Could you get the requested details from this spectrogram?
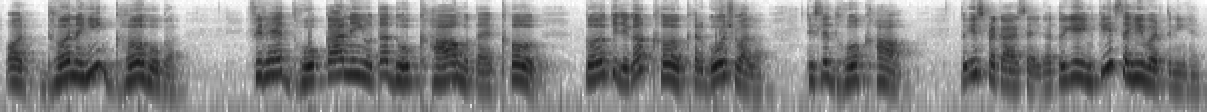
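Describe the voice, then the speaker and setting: A woman's voice: mid-range voice, animated, measured pace. A woman teacher giving an online grammar lecture for exam preparation, patiently explaining and asking the students rhetorical questions.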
